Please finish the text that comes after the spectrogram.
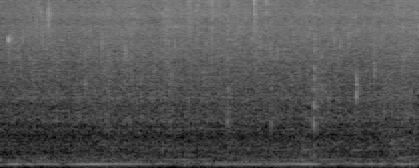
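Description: Onions dropped into hot oil left from frying tilapia sizzle with a continuous, fairly loud crackling hiss, steady and close, with no voices.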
